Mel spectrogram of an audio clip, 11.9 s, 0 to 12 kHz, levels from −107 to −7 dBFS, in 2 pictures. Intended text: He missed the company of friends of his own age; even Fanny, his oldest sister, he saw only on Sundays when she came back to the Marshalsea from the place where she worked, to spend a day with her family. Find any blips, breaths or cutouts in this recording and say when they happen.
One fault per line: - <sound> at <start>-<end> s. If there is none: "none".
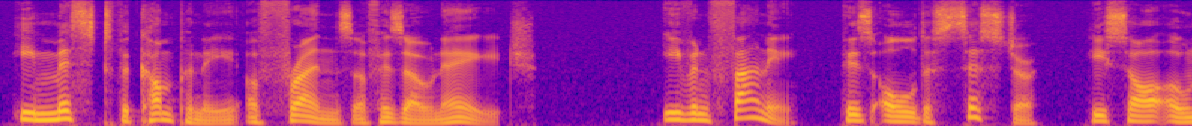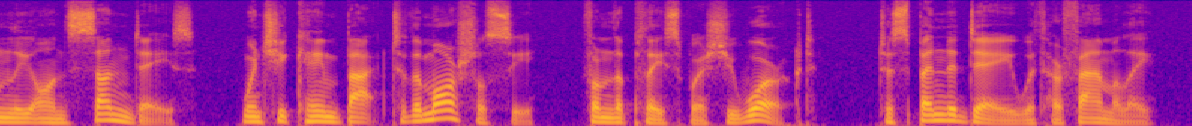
none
